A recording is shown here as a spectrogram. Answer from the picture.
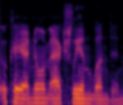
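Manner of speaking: ordinary talk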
